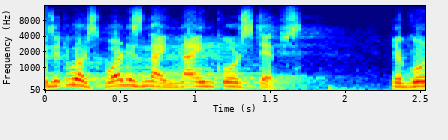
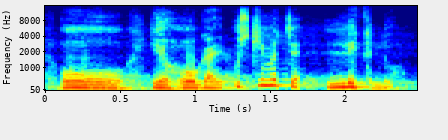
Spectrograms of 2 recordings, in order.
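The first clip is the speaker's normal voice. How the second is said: a hint of a lazy doubter; mock excuse voice; 6 semitones lower than usual. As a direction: lightly mimic someone making excuses. Mocking audience excuse.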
